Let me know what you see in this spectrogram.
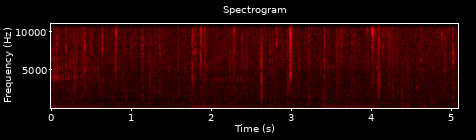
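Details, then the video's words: Two cats dozing in front of a rainy window next to a fire give a soft, continuous rumbling purr that grows louder in short swells, accompanied by rain patter and crackling firewood. "Purring Cat"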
